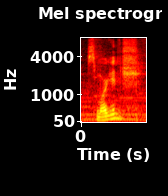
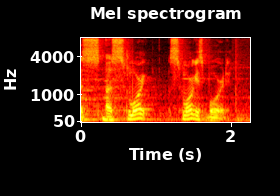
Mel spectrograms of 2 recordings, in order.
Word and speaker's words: smorgasbord: Smorgage? Smorgasbord? A smorgasbord. So that's how you pronounce that.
